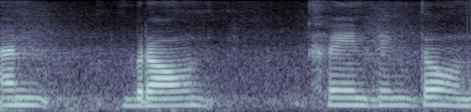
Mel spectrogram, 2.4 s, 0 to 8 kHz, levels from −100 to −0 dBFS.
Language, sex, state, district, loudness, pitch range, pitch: Telugu, female, Andhra Pradesh, Guntur, -25 LUFS, 185-200 Hz, 195 Hz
